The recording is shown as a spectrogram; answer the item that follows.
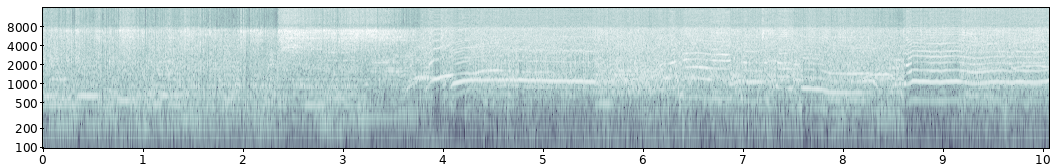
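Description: Live pop concert music recorded on a phone, very loud and distorted, with a screaming crowd. From about four seconds in, a high voice close to the microphone holds long, steady notes that slide at their starts and ends.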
